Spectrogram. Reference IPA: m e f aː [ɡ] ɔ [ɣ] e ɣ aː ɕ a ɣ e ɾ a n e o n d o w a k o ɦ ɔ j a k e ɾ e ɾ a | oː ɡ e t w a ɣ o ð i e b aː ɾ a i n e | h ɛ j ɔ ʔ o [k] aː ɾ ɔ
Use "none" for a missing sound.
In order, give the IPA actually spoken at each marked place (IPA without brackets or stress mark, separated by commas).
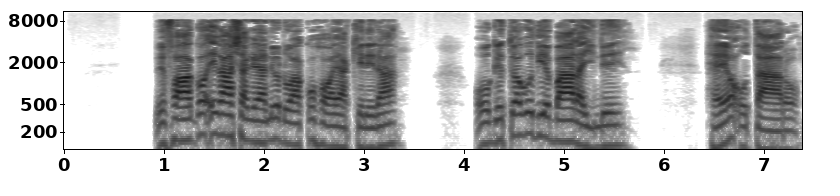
ɡ, none, t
